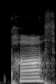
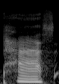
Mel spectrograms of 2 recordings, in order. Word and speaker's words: path: the the a again the letter a and it's usually pronounced like an A in this word so path in British English and path in American English here's an example for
